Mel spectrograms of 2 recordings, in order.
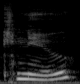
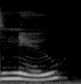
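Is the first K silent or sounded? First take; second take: sounded; silent. First: The word begins with a sounded K. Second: The word begins with a silent K. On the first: The speaker calls it wrong. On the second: The speaker calls it right.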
